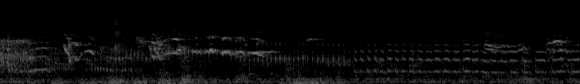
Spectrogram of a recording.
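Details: Harz German Roller canary, yellow, singing in 2022: soft rolling trills that rise and fall, with brief brighter upward slides early on, then a smoother, lower, steadily purring roll.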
